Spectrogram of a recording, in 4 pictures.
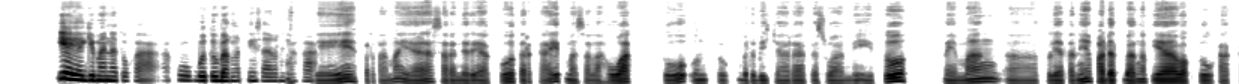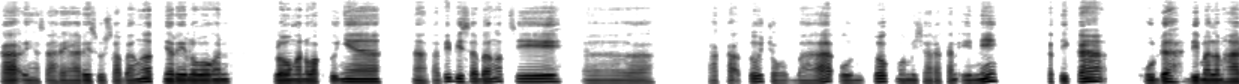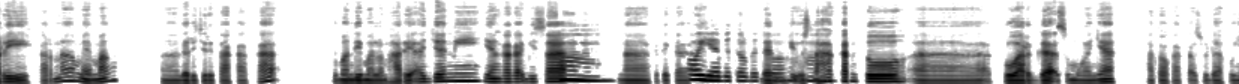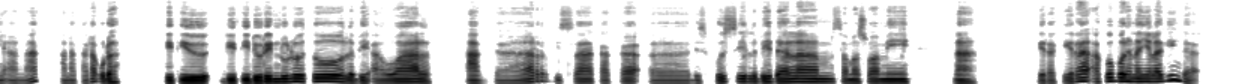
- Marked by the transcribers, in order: none
- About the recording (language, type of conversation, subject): Indonesian, advice, Bagaimana cara mengatasi pertengkaran yang berulang dengan pasangan tentang pengeluaran rumah tangga?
